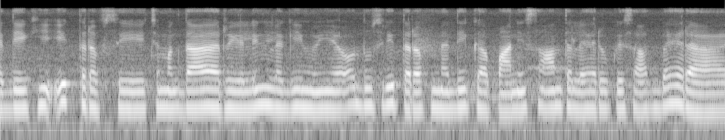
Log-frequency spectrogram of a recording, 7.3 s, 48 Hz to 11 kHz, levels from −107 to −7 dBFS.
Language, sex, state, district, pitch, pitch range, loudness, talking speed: Hindi, female, Uttar Pradesh, Lucknow, 165 Hz, 160-170 Hz, -18 LUFS, 180 wpm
